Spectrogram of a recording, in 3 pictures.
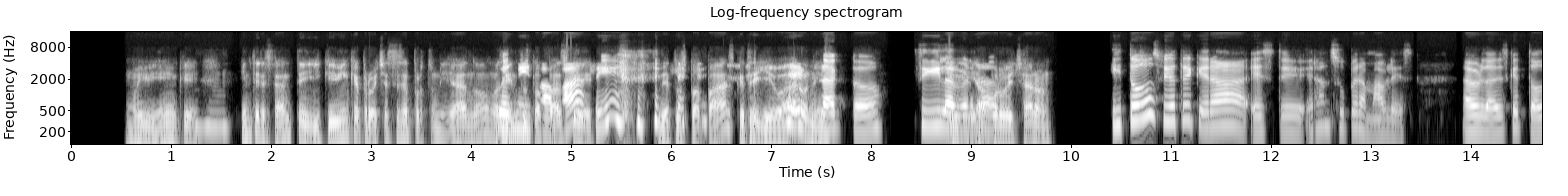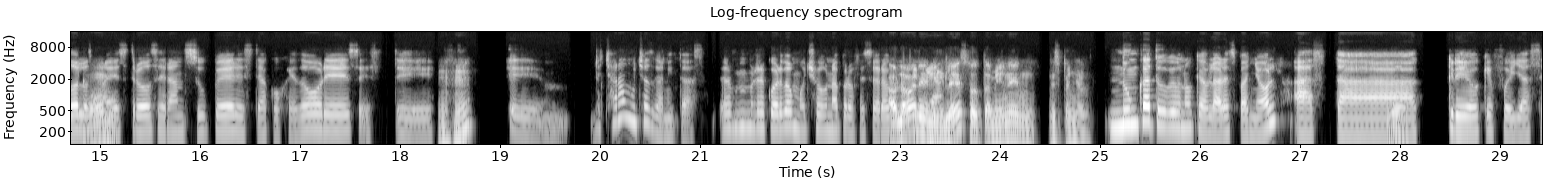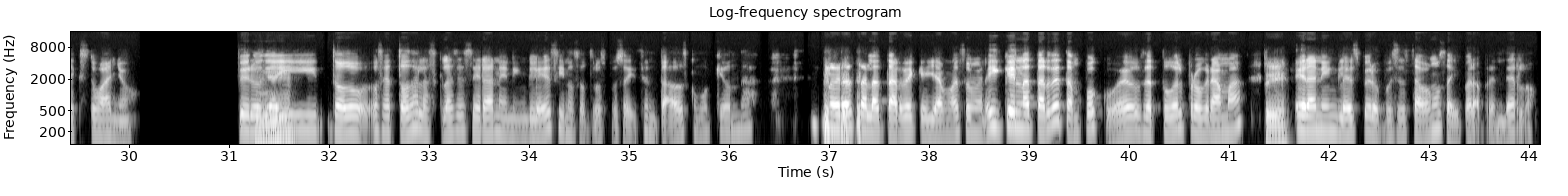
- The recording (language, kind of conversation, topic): Spanish, podcast, ¿Cómo recuerdas tu etapa escolar y qué te marcó más?
- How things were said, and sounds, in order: laugh; laughing while speaking: "que"; unintelligible speech; drawn out: "hasta"; chuckle; laugh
